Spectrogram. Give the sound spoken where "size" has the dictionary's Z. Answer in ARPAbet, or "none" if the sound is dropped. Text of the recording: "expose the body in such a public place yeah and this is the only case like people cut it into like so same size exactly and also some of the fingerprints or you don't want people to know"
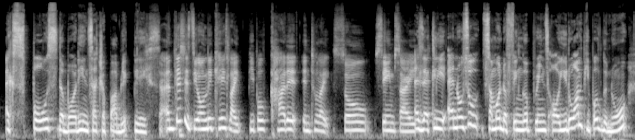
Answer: none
